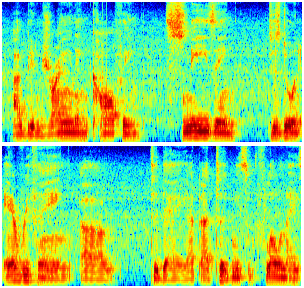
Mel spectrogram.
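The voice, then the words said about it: Congested, allergy-stuffed voice. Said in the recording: “this pollen is kicking my ass ... these allergies, it is kicking my ass. You could hear it in my voice.”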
